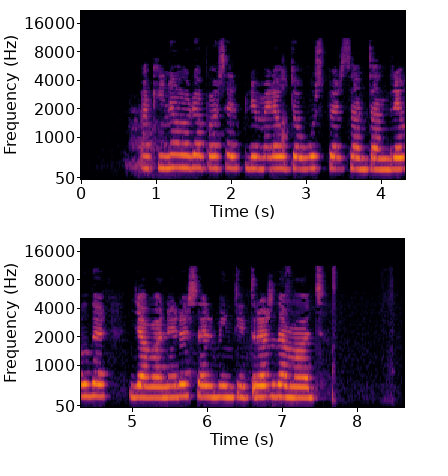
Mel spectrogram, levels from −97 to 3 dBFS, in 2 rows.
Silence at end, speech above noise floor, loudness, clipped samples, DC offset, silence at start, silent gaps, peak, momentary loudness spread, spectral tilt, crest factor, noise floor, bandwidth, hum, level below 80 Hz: 0.95 s; 46 dB; -31 LUFS; under 0.1%; under 0.1%; 0.75 s; none; -14 dBFS; 9 LU; -3.5 dB/octave; 18 dB; -77 dBFS; 11.5 kHz; none; under -90 dBFS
